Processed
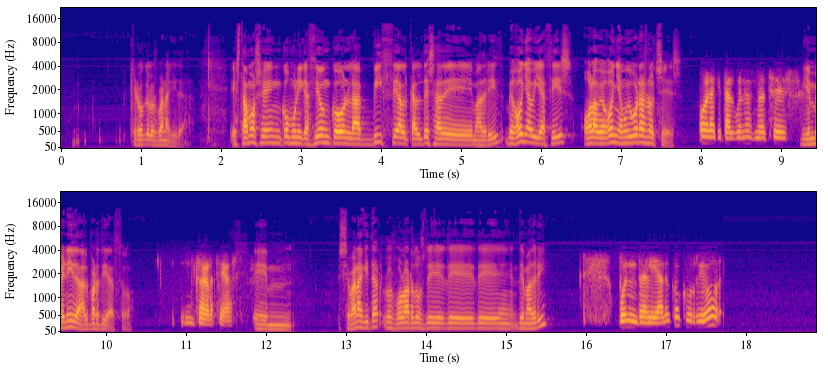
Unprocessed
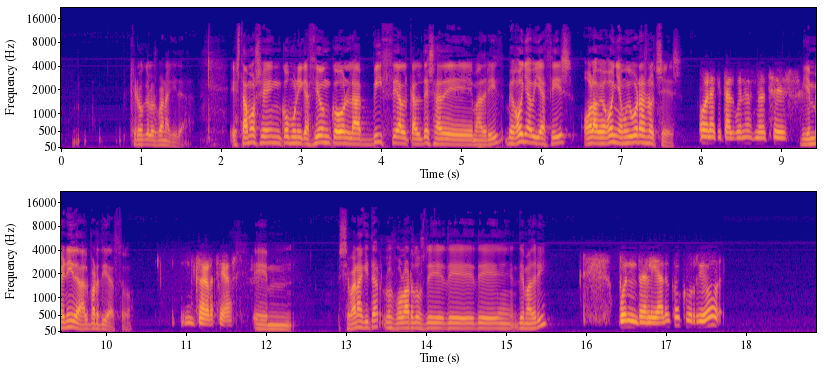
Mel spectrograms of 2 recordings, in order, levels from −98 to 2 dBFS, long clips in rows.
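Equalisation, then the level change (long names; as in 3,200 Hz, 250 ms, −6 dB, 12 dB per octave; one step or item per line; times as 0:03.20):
parametric band 970 Hz +6 dB 2.3 octaves
high-shelf EQ 7,400 Hz +4.5 dB
−1.5 dB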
